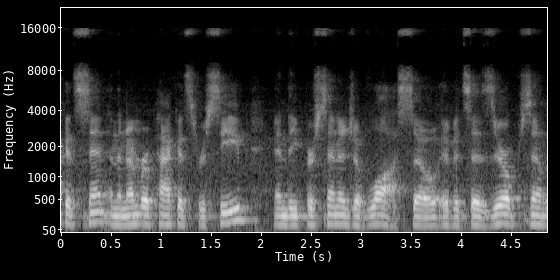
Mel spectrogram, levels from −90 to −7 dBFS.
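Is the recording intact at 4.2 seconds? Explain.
Yes, the audio at 4.2 seconds is intact, with no fault to be heard at that moment.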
